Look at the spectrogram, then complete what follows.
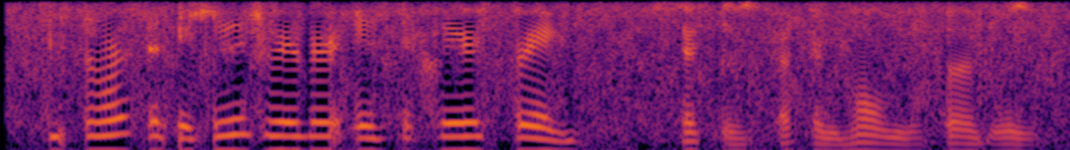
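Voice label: noisy English speech at SNR = 10 dB processed by vocoders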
